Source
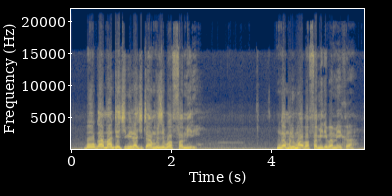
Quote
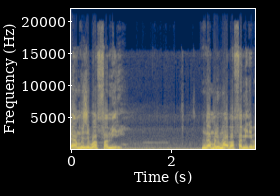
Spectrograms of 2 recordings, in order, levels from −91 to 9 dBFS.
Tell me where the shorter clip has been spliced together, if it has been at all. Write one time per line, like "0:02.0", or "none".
none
